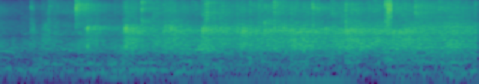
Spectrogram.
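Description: A church audience applauds during a sermon quiz, as a drink voucher is awarded, a dense wash of many hands clapping at once with a few sharper claps standing out, holding a fairly even loudness throughout.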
